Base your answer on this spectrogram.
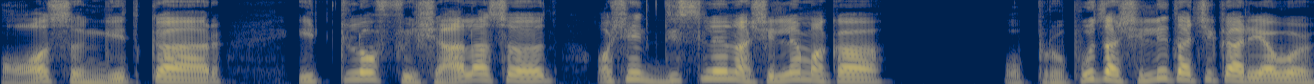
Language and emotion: Goan Konkani, surprised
